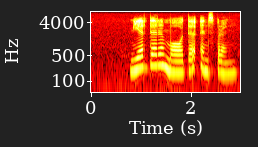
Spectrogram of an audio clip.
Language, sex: Afrikaans, female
